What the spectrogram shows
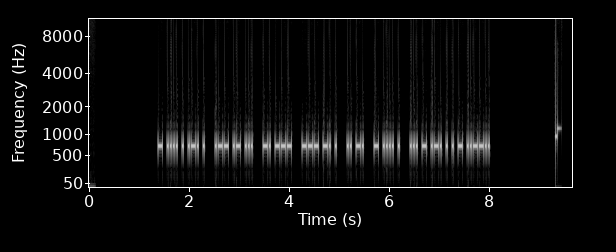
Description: Morse code, heard as a keyed tone, about 40 wpm, 700 Hz. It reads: THERE WAS NO ONE IN THE STREET?
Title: Sentences from Top 1000 Words - Review Part 3 - 40wpm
